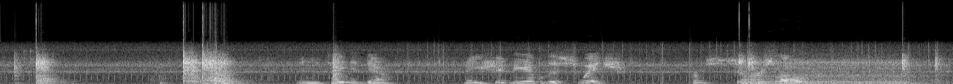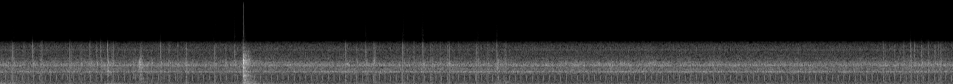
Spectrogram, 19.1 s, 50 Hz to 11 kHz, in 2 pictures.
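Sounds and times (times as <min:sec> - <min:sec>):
brake lathe whining: 0:07.0 - 0:09.9.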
